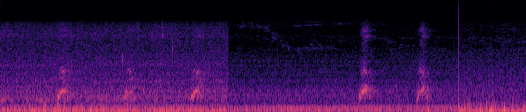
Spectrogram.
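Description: A dog barks several times in short sharp yelps, spaced across the clip, set against steady low engine or water rumble at a canal lock, with a faint click near the end.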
